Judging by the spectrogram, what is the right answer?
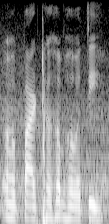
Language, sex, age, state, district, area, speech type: Sanskrit, female, 45-60, Maharashtra, Nagpur, urban, spontaneous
